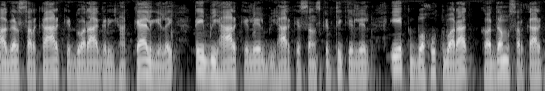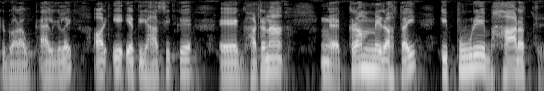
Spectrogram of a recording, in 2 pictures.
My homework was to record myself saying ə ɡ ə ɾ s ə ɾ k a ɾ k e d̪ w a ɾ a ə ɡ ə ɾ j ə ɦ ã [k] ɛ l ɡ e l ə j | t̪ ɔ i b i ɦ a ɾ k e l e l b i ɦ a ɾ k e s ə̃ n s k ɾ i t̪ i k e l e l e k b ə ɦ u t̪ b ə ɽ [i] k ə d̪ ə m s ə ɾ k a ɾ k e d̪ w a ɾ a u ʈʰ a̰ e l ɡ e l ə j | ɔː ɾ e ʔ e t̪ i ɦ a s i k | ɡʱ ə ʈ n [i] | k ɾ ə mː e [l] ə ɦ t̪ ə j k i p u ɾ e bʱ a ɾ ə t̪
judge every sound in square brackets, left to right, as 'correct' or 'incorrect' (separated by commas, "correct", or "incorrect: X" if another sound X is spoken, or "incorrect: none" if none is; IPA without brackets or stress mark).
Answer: correct, incorrect: a, incorrect: a, incorrect: ɾ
